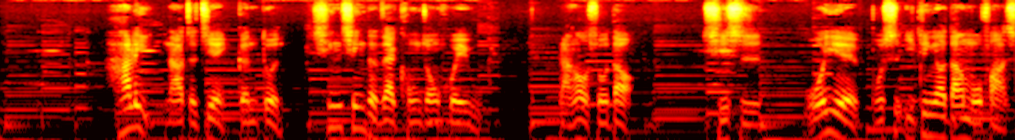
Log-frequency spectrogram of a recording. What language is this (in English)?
Chinese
